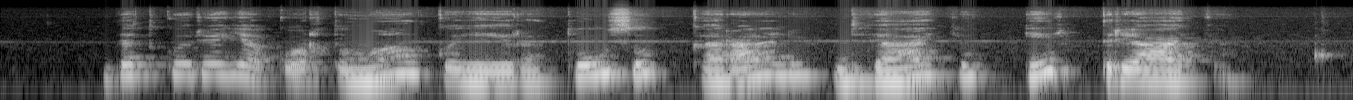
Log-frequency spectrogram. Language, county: Lithuanian, Vilnius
